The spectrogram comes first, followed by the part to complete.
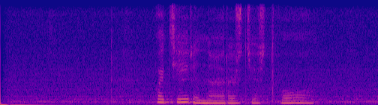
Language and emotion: Russian, sad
